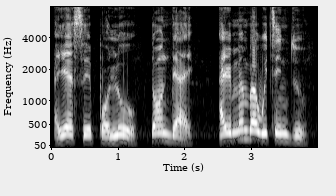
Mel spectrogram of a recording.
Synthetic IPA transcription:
ajɛsepɔlod̥ɔ̃ndaɪ | aɾimɛ̃mbawitʰĩndu

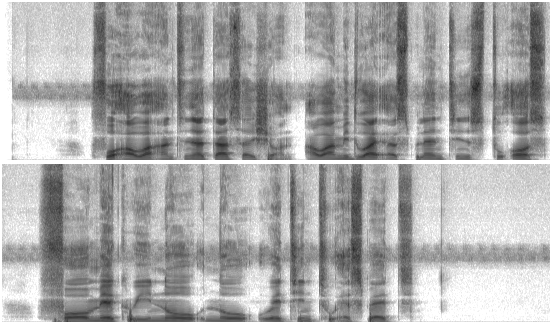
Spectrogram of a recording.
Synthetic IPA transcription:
fɔʔawəʔãntʰinɛtasɛʃɔ̰̃nʔa̰wəmidwaɪʔɛsplɛ̃ntʰĩnstʰuʔɔs | fɔmekʰwinonowetʰĩntʰuʔɛspɛk̚t

